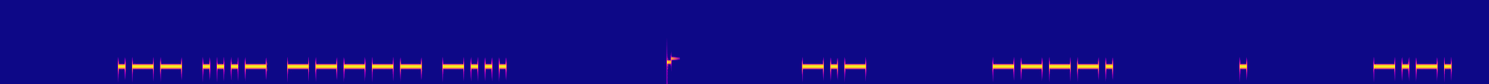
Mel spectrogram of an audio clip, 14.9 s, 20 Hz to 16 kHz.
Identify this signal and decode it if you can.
Morse code, heard as a keyed tone, about 17 wpm, spaced as for 9 wpm, 700 Hz. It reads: WV0B K9EC
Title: USA Call Signs - 4 Characters - 6x Character Spacing - 17wpm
